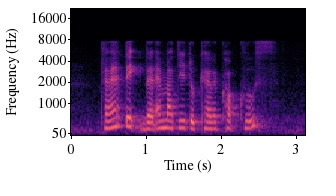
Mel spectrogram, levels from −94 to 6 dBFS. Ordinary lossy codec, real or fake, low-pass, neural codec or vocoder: none; fake; none; codec, 16 kHz, 0.8 kbps, ZipCodec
